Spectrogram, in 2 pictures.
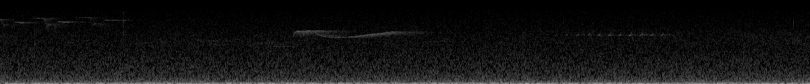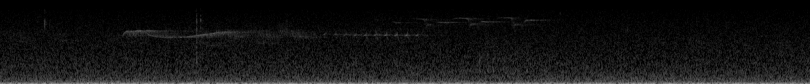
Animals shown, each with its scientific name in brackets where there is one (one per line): Eastern Wood-Pewee (Contopus virens)
Blackburnian Warbler (Setophaga fusca)
Dark-eyed Junco (Junco hyemalis)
